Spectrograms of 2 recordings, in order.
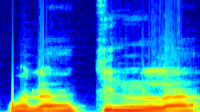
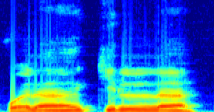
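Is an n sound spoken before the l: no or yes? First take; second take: yes; no. First: An n sound is still heard before the l. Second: The n disappears, merging straight into the l. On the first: The speaker calls it wrong. "membacanya masih ada nunnya ya" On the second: The speaker calls it right. "nunnya tidak dianggap, langsung ke huruf lamnya"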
